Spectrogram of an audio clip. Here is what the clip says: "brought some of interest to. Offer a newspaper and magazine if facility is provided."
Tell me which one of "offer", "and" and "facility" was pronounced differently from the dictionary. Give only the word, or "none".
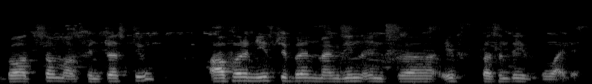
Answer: facility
